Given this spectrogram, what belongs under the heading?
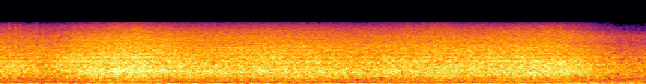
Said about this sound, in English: ocean drum. People love that as well. I had to search a long time to get the perfect sound of actual rain in the ocean. This thing is gigantic and I love it. People have, when I play that, actually think sometimes there's a rainstorm outside.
